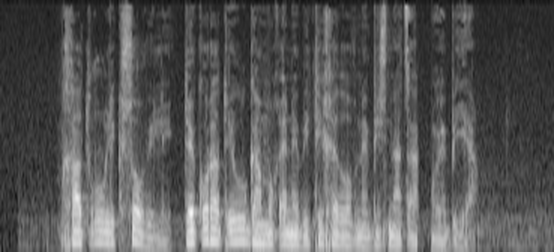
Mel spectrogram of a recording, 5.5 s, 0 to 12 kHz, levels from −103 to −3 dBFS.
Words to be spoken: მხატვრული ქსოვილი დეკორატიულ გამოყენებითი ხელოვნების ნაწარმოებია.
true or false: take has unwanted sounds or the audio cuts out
true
